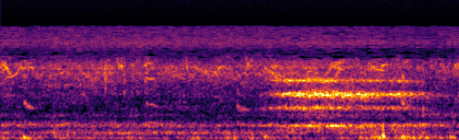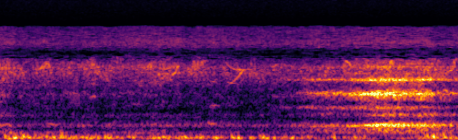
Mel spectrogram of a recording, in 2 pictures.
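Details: An Iberian grey shrike (Lanius meridionalis) gives drawn-out, nasal, harmonic calls in two bursts about five seconds apart, over a steady low wind-like rumble.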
